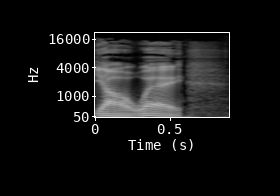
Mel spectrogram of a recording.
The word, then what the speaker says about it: Yahweh: which we sometimes, or predominantly is pronounced Yahweh, but the name was sacred to Jews.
